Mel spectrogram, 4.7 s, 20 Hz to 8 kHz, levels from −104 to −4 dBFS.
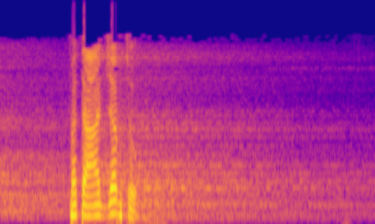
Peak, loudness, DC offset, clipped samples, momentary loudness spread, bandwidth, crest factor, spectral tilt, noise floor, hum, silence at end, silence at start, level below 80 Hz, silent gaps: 0 dBFS; -13 LUFS; under 0.1%; 0.1%; 26 LU; 6.2 kHz; 18 dB; -9 dB/octave; -46 dBFS; none; 2.05 s; 0 s; -40 dBFS; none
